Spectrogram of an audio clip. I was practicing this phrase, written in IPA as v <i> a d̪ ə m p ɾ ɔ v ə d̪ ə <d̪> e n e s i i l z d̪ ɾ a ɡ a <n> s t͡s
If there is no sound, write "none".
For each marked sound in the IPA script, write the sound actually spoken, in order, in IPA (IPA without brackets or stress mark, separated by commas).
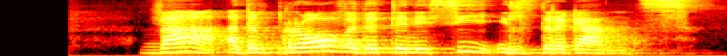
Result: a, t̪, n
